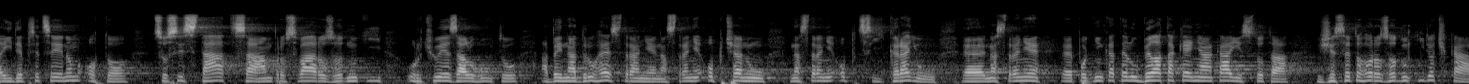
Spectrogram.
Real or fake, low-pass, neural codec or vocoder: real; 10.8 kHz; none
